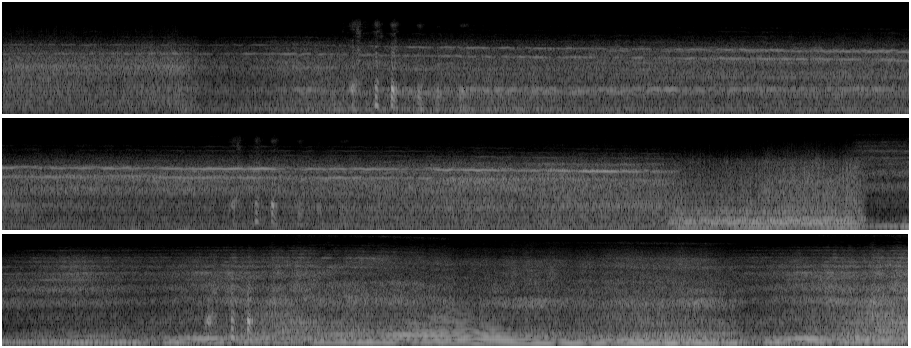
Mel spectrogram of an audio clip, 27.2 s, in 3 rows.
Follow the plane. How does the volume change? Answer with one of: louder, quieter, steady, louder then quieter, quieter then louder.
louder.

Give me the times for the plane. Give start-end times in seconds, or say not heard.
0.0-27.1.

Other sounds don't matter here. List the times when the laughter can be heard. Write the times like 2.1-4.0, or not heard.
3.5-4.7, 11.3-12.6, 20.1-20.7.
